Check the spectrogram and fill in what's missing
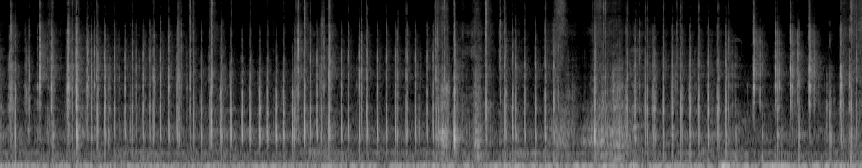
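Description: A dark green plastic Nintendo Switch Pro controller is held in both hands while the thumbs tap its D-pad, buttons and sticks. Quick, dry plastic clicks and ticks come in a rapid, uneven stream, with a few brighter, louder snaps. A steady low hum runs underneath throughout.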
